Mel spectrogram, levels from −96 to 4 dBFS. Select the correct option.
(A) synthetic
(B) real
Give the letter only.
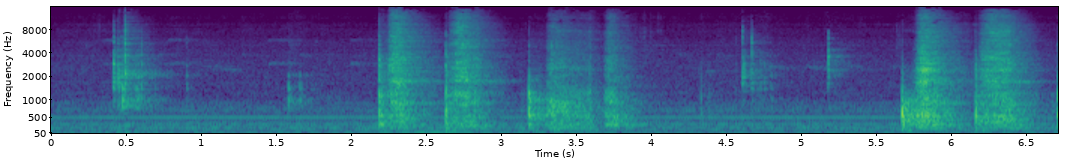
B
